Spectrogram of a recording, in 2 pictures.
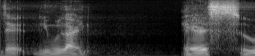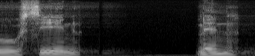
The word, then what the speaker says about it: cin: Its pronunciation is basically this: S-E-E-I-N, cin.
